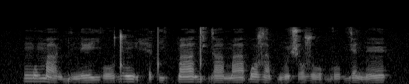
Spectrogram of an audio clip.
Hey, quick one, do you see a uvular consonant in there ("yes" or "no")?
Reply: no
